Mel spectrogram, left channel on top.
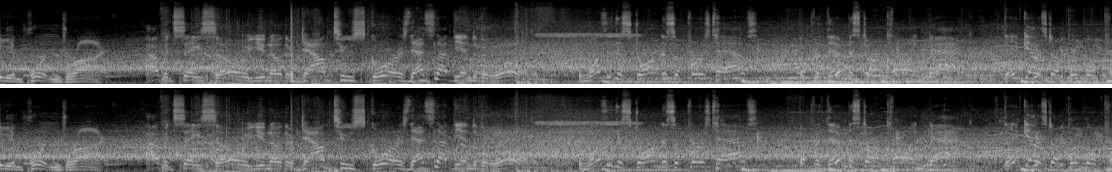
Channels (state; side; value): normal; both; correlation 0.58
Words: important drive. I would say so. You know, they're down 2 scores. That's not the end of the world. It wasn't the strongest of first halves, but for them to start clawing back, they've got to start putting a little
